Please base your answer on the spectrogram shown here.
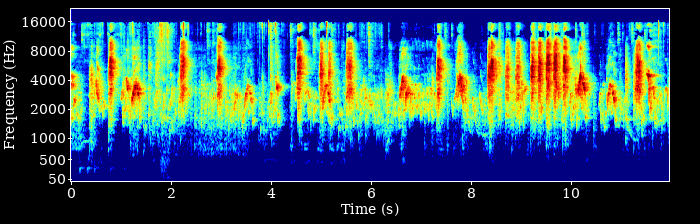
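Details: A solo yellow-green budgerigar chatters steadily in bright, scratchy chirps and warbles with quick squawky notes.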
